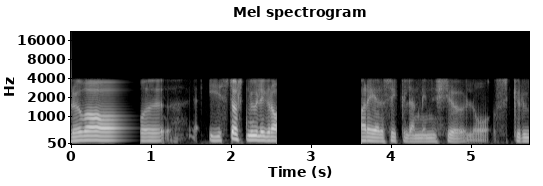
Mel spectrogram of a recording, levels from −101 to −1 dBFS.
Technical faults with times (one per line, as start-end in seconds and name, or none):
0.42-0.88 long network dropout
2.56-3.63 audio dropout to silence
